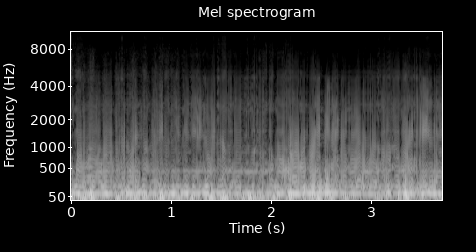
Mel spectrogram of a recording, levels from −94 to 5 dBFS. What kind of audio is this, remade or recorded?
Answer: remade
